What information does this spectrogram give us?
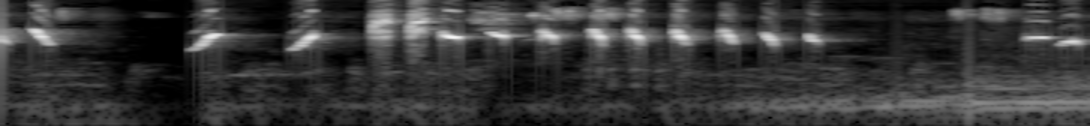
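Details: Garden recording of a chattering cucak ijo, or greater green leafbird. Upslurred whistles lead into a fast series of evenly spaced chirps, then a pause and a few final notes over a low drone.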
